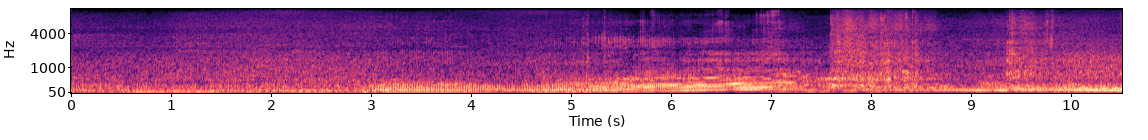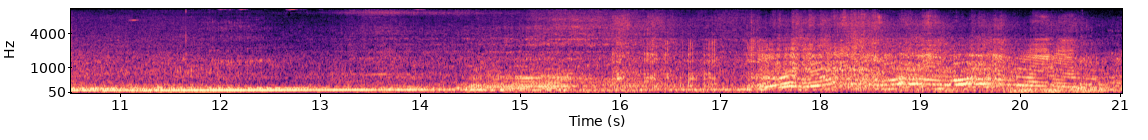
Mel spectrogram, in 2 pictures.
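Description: Ferrari LaFerrari's V12 engine revving as the car moves off slowly in traffic. Its pitch climbs a few times, settles into a steady low note for several seconds, then rises and falls in quick revs near the end.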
